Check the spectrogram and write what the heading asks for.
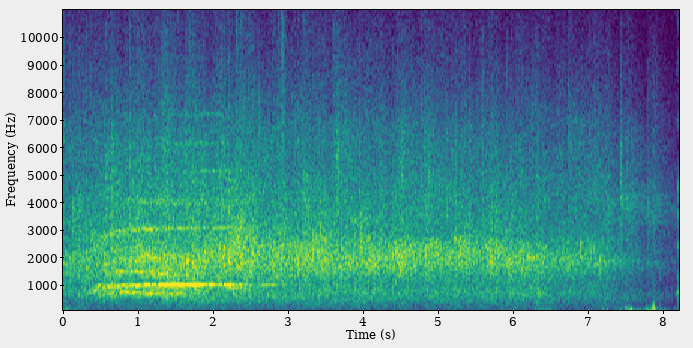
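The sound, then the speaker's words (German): Sustained audience applause for the church's pastors, a dense wash of clapping that holds steady for about seven seconds before thinning out, with a few cheers or whoops briefly rising above it early on. “Einen dicken Applaus für eure Pastoren.”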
